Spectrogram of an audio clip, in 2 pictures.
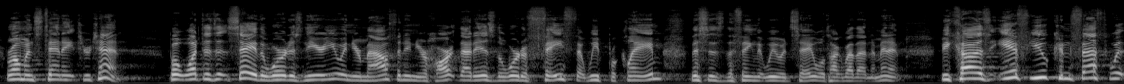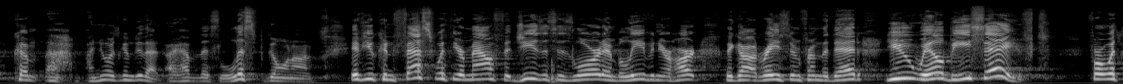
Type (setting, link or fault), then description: setting, large echoing room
